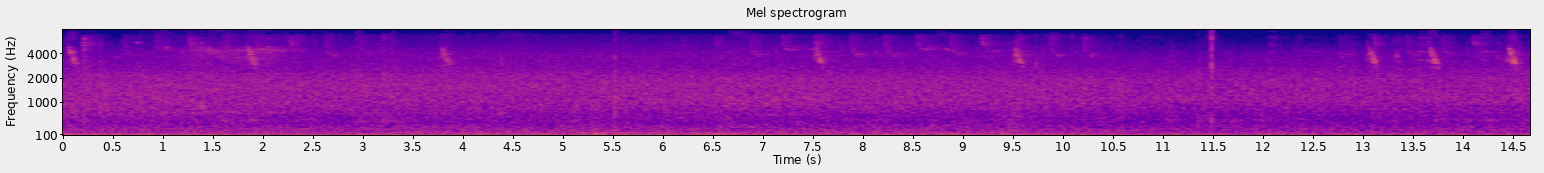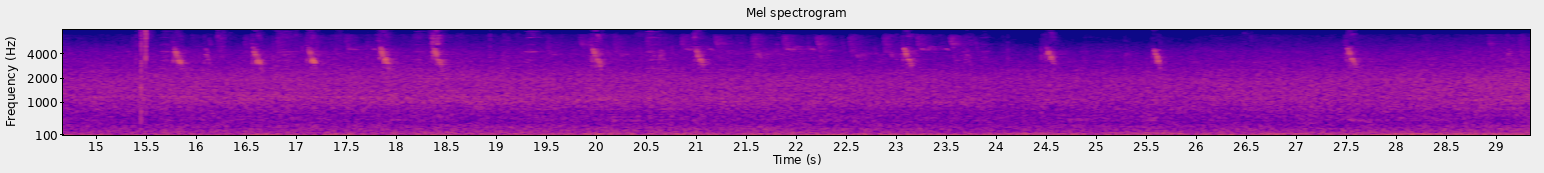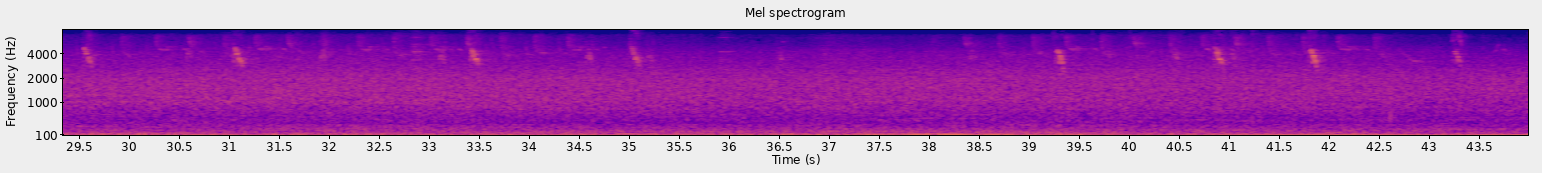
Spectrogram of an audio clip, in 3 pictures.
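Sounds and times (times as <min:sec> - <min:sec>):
birds chirping: 0:00.0 - 0:04.5, 0:06.4 - 0:25.8, 0:38.4 - 0:43.8
steady outdoor hiss: 0:00.0 - 0:43.9.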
